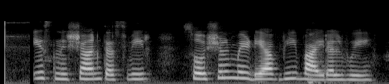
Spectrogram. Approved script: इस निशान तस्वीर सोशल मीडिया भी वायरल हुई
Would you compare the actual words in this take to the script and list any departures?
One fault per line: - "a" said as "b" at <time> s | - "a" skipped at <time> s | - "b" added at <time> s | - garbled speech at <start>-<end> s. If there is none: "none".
none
